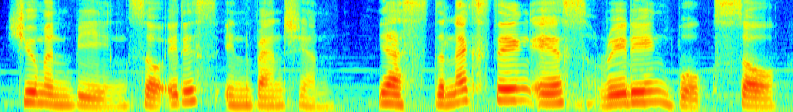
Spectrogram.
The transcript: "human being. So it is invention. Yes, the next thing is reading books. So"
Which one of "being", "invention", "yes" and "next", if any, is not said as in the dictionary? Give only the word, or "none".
none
